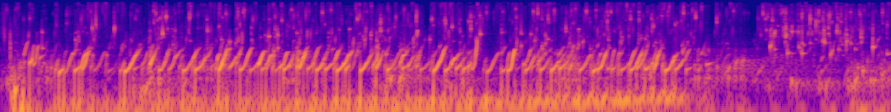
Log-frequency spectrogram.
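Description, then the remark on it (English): A glass bottle is dipped into a cauldron of yellow potion and fills with a rapid, steady run of gurgling glugs for about seven seconds, then settles into a softer, fizzing bubble. No one speaks. “She then took a glass bottle and dipped it into the cauldron, filling it with the yellow potion.”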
